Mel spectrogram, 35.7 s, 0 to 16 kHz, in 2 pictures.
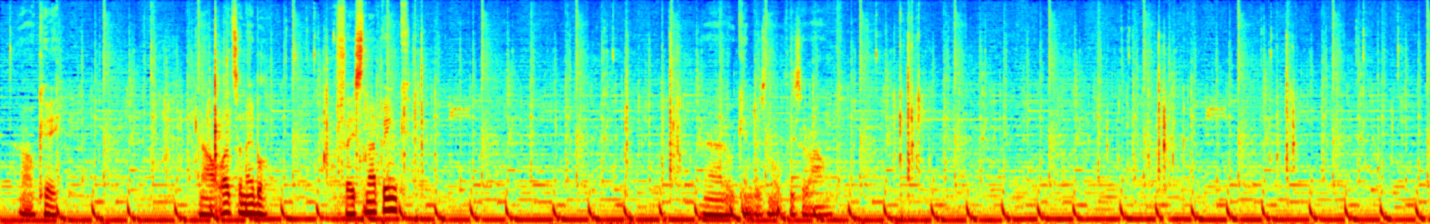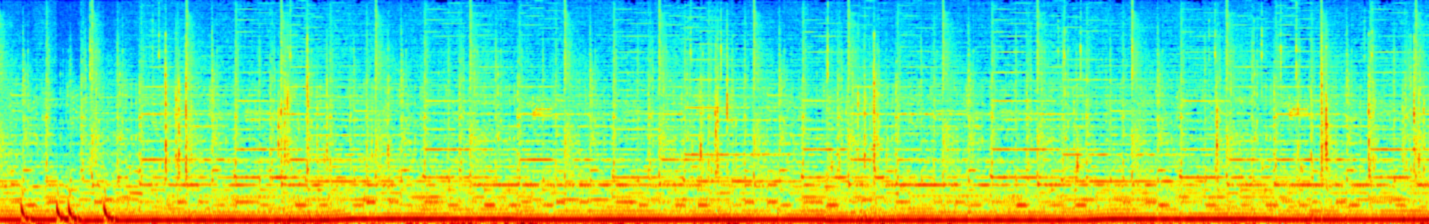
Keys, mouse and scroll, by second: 0.0-4.0 middle drag, 2.3 shift+Tab, 4.0-5.0 scroll down 1, 5.0 g, 7.5 click, 10.8 click, 13.9 click, 15.7 click, 16.9 click, 17.3-17.9 scroll, 19.7 click, 19.9 alt+d, 21.3 click, 21.4 r, 26.3 click, 26.7-31.0 middle drag, 31.0 click, 31.2-32.9 middle drag, 31.9-32.9 scroll, 32.9 click, 33.7 middle click, 34.1 alt+d, 34.8 alt+middle click, 34.9 click, 35.3 r.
